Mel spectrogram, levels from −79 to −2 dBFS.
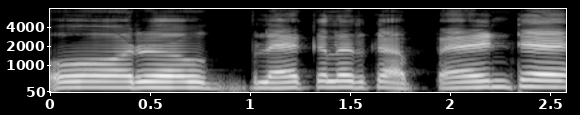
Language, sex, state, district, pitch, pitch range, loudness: Hindi, female, Himachal Pradesh, Shimla, 205 Hz, 195-210 Hz, -14 LUFS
